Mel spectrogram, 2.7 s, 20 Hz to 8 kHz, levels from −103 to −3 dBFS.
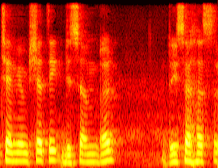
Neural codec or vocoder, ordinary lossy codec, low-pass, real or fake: codec, 16 kHz, 0.8 kbps, ZipCodec; none; 7.2 kHz; fake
